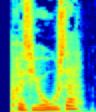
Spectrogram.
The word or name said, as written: pretiosa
